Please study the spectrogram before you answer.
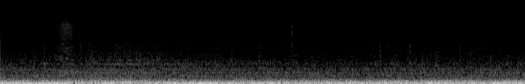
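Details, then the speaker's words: Mitsubishi Montero test drive over road humps after fitting insulators to the rear coil springs, which had been knocking: only low, even road rumble with no clunks or knocks from the rear; noise gone, suspension quiet. "natin ng maigi ano Sir nawala nawala na sir doon sa pagkan natin sa Evangelista sir"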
